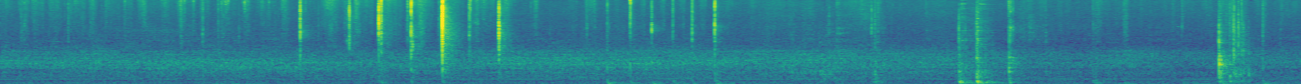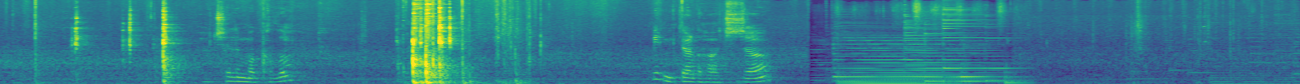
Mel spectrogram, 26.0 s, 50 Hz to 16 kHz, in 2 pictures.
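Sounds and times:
hands tapping dough on stone: 1.9 - 7.5, 10.9 - 13.7
dough thudding on counter: 5.8 - 7.4.

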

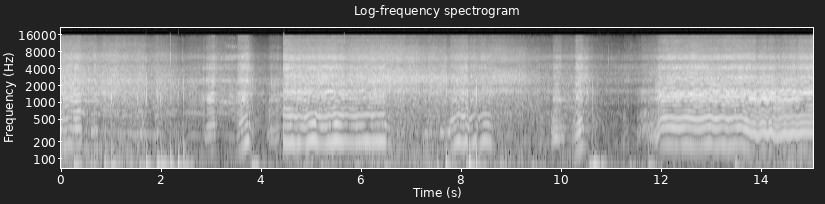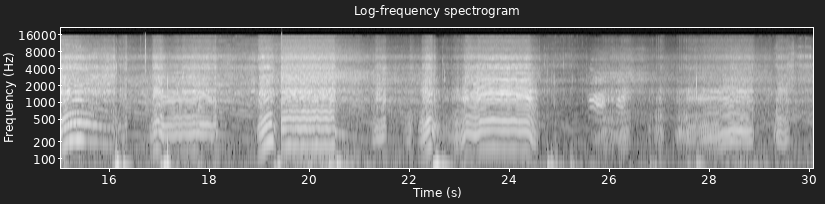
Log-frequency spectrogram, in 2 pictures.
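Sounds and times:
motorbike engine revving: 0.0 - 30.0.

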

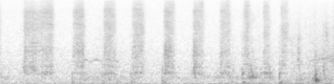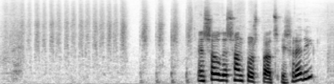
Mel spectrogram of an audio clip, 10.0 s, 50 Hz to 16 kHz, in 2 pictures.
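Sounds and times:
cotton wad rubbing on wood: 5.2 - 8.8.

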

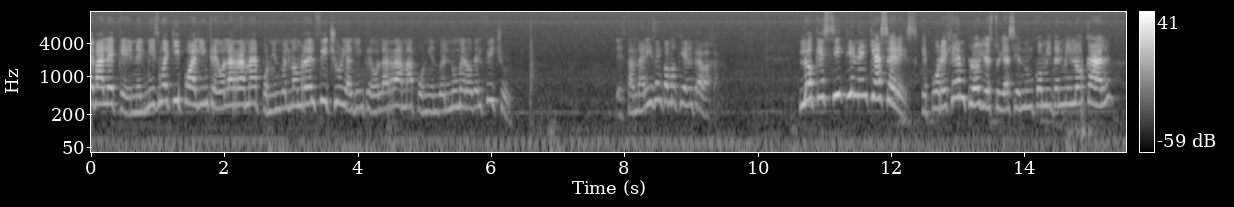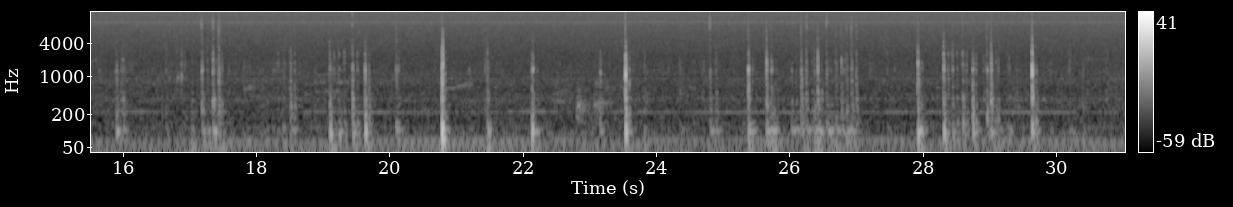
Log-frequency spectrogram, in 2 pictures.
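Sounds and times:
typing on computer keyboard: 15.9 - 16.1, 16.7 - 17.6, 18.3 - 20.2, 24.7 - 27.1, 27.9 - 29.8.

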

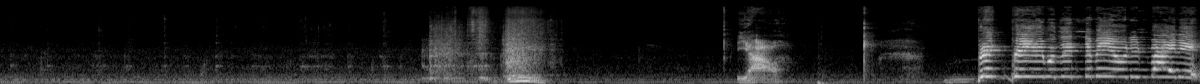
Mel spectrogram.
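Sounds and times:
breathy exhale: 8.8 - 9.3.

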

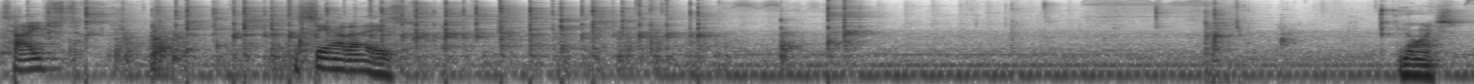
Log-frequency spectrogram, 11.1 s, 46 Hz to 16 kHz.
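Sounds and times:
spoon tapping bowl: 0.3 - 7.0.

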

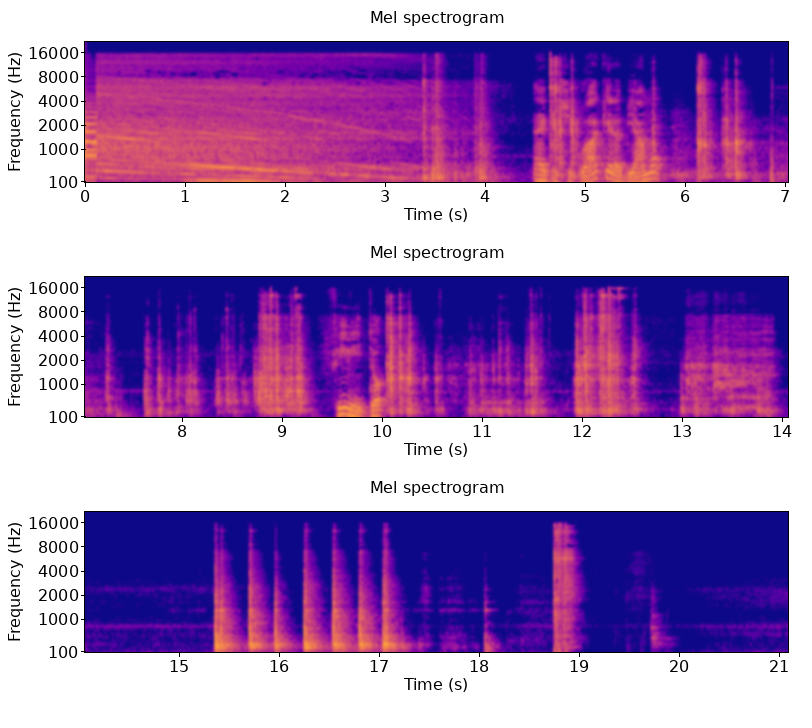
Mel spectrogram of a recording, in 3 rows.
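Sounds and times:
scraping and brushing on wood: 12.9 - 14.0
knocks on wood: 15.4 - 17.3.

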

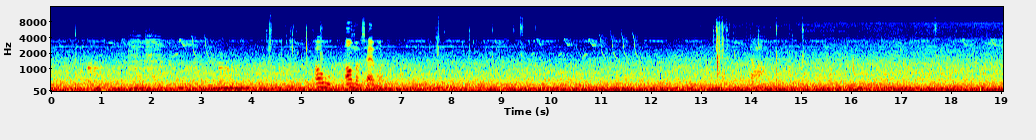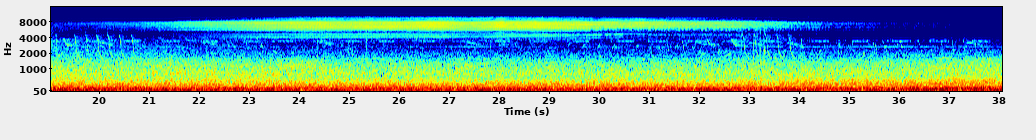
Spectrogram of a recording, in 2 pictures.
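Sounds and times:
high insect buzz: 19.6 - 36.1.

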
